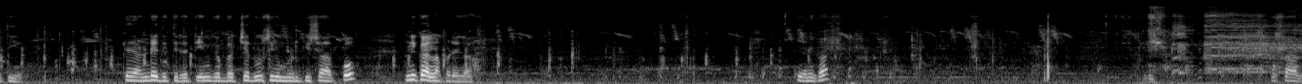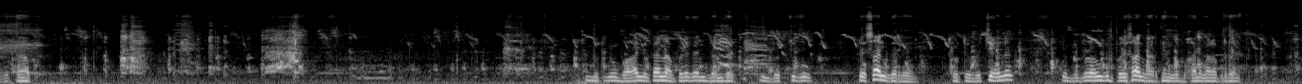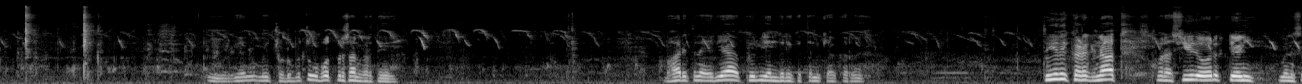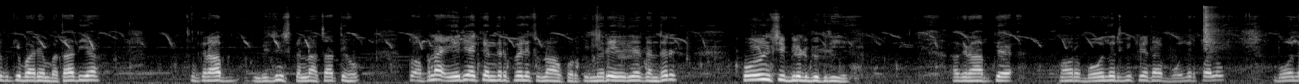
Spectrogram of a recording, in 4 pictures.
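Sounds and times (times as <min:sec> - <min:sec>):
chickens clucking: 0:00.0 - 0:52.0.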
